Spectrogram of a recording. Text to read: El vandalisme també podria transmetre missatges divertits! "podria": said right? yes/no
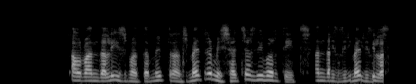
no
